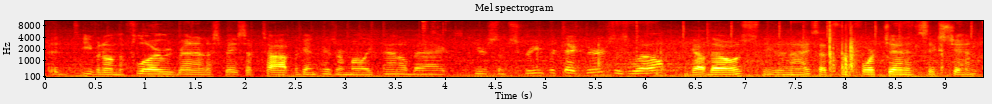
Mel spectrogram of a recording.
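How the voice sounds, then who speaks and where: A man's voice: medium pitch, fairly even intonation, moderate pace, hardly any pauses, background noise. A man talking casually and off the cuff as a manager walking someone through a workplace, pointing things out as he goes. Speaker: warehouse manager giving a tour. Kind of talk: casual walk-through tour talk. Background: background music.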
